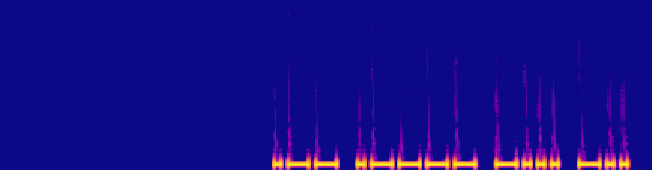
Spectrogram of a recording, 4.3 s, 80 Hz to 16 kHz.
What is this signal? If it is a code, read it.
Morse code, heard as a keyed tone, about 25 wpm, 700 Hz. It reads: W1BD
